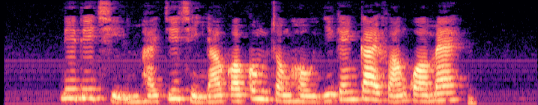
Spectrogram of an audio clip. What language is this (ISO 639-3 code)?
yue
